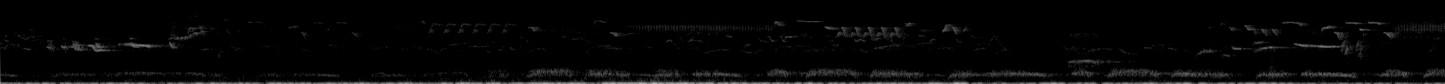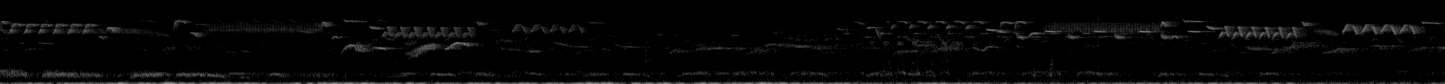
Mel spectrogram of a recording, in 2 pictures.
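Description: Birds chirping, with short high trills repeated every few seconds over a steady low background.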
